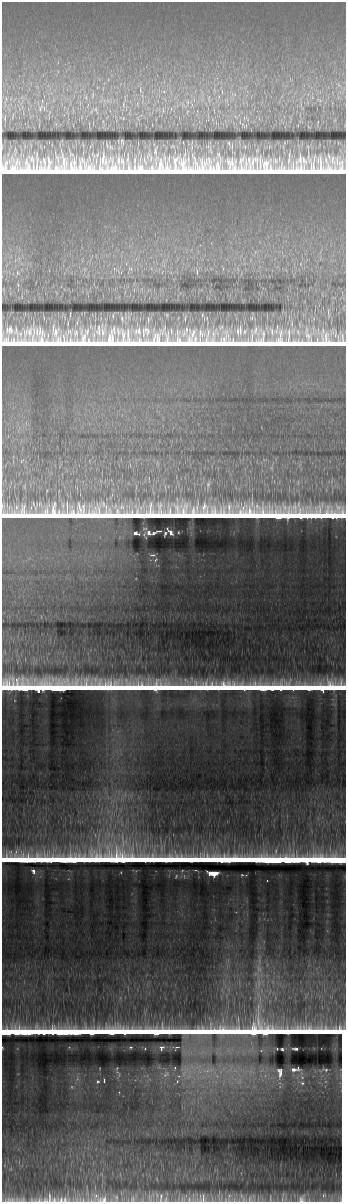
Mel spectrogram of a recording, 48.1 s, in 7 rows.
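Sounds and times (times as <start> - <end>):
freight train rumbling past: 14.4 - 48.0
high wheel squeal: 18.6 - 25.9, 34.9 - 48.0.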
